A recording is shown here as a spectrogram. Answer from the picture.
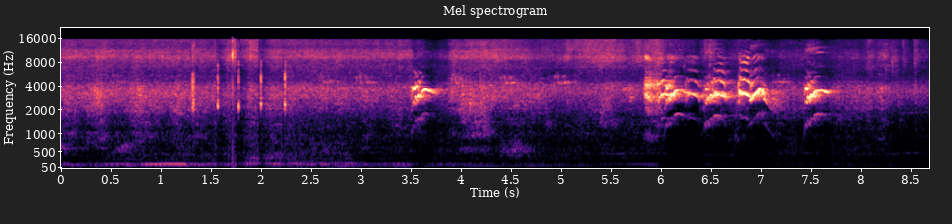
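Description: Parakeets calling: one short screech about three and a half seconds in, then a quick run of sharp, arching screeches between about six and seven and a half seconds. A low steady hum runs underneath until about six seconds in.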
